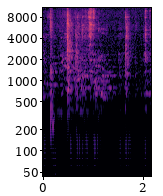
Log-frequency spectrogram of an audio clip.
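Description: Film soundtrack from a television playing quietly: low music from an animated film's end credits, broken by a few sharp taps.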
